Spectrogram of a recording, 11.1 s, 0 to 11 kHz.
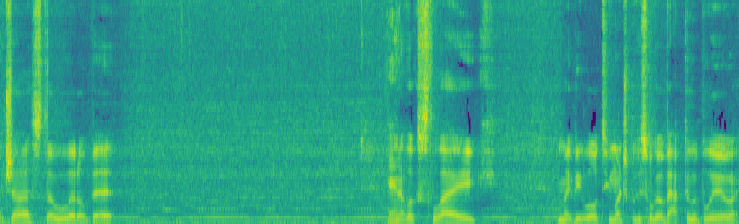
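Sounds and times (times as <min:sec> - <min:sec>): steady low hum: 0:00.0 - 0:11.0
held mid-pitched tone: 0:01.1 - 0:10.8.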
